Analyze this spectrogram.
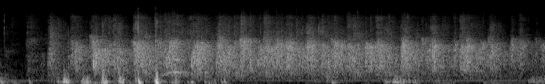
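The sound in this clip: Steady audience applause welcomes two speakers at an AI talk, a dense, continuous wash of clapping that lasts the whole clip, with sharper individual claps near the start.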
